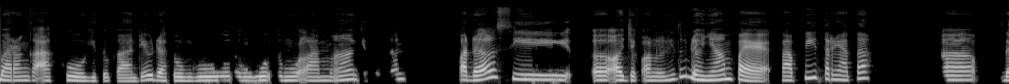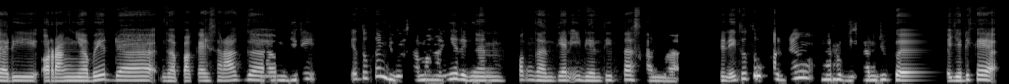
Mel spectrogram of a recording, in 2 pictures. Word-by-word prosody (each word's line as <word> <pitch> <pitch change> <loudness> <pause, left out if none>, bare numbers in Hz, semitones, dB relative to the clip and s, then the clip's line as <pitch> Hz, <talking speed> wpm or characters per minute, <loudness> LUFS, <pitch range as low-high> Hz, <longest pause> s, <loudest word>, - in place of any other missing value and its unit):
barang 190 -2 +1
ke - - +1
aku 180 +2 -1 0.2
gitu 165 0 -4
kan. 150 0 -1
Dia 195 - -1
udah 185 -2 +2
tunggu 180 +2 +1
tunggu 175 +1 0
tunggu 185 0 0
lama 180 +4 -1
gitu - - -24 0.2
kan. 250 - -4 0.6
Padahal 210 - +4
si, 270 -5 -3 0.5
eee, 200 0 +1
ojek 195 -1 -1
online 185 +3 0
itu - - -1
udah 230 -5 +5
nyampe, 205 -6 +3
tapi 195 +12 0
ternyata, 240 +3 -1 0.8
eee, 205 0 +2 0.3
dari 180 -1 +1
orangnya 170 +1 +4
beda, 190 -2 +2
enggak 165 -1 -1
pakai 170 +1 0
seragam. 190 +2 0 0.2
Jadi 250 +4 -5 0.4
itu 245 +4 -3
kan 380 - -1
juga 195 -5 +1
sama 205 +1 -2
halnya 210 +6 +1
dengan 190 -3 +2 0.3
penggantian 195 -3 -1
identitas 200 +3 -2
kan, 170 -1 -4
Mbak, 150 -2 -3 0.4
dan - - -1
itu 200 +8 -1
tuh 400 0 +2
kadang 285 +7 -1
merugikan 200 -3 -1
juga. 190 -3 +2 0.2
Jadi 180 +5 +2
kayak 215 -3 +4
195 Hz, 145 wpm, -20 LUFS, 180-215 Hz, 0.8 s, udah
